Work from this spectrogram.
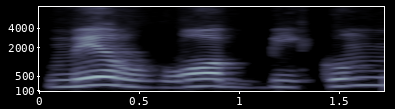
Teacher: मिर रब्बिकुम में भी अगेन इदगाम हो रहा है लेकिन बगैर गुन्ना के, चूंकि रॉ आ गया है। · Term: इदगाम बिला गुन्ना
